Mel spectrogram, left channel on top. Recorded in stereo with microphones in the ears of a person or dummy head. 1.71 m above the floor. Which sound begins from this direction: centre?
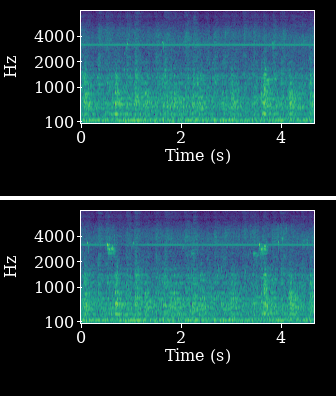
A machine running, at 0.0 s.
